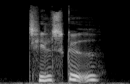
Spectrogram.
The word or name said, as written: tilskøde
